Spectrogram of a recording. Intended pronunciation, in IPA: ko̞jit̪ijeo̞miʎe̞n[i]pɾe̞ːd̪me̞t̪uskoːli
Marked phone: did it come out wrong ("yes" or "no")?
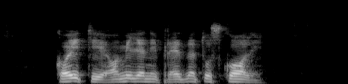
no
